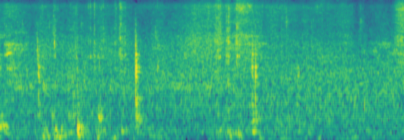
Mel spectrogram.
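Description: Faint scattered knocks and rustling as a large catfish is handled in a landing net on a boat deck.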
